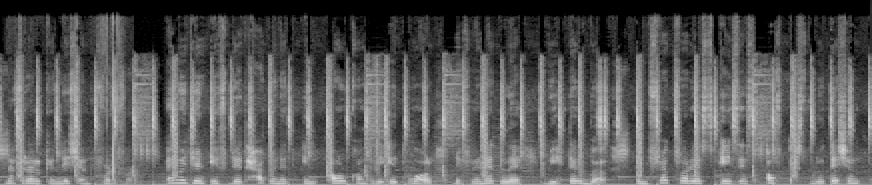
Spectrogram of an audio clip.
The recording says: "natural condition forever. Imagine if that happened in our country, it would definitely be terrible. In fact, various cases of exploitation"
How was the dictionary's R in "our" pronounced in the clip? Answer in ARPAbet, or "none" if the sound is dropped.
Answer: L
